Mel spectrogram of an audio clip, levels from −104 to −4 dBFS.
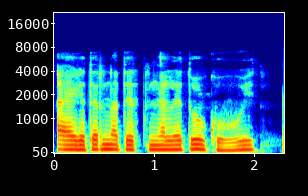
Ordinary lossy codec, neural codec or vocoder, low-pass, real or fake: AAC, 48 kbps; none; 7.2 kHz; real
